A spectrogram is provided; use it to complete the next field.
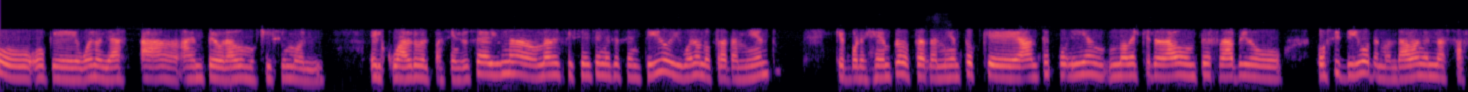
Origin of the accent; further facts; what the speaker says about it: Cuba; nosotros como ciudadanos que estamos aquí, que sabes, como somos cubanos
